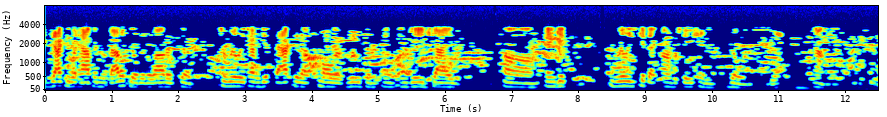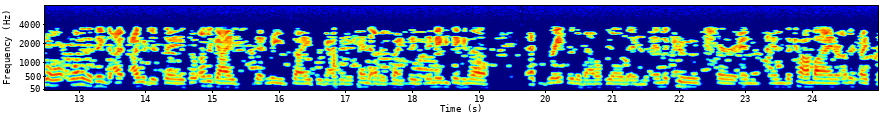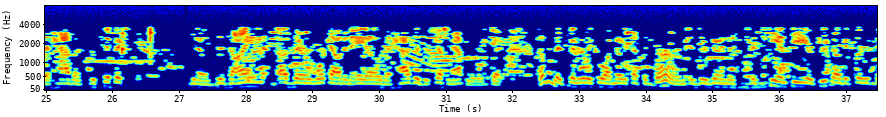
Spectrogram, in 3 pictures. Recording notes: First time in-person interview over lunch for The GLUE-OOM podcast. Ignore the background noise.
